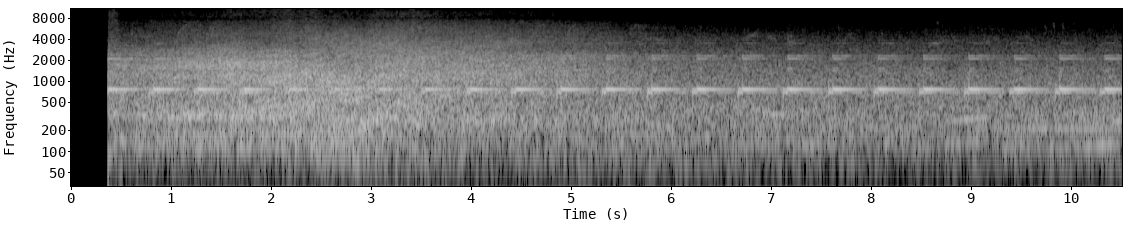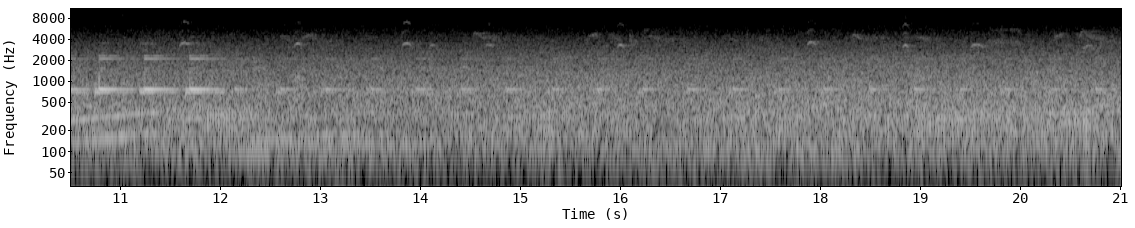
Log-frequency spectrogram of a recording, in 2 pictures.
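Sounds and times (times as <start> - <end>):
level crossing bell ringing: 0.4 - 2.4, 3.0 - 13.8
train rushing past: 0.4 - 21.0.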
